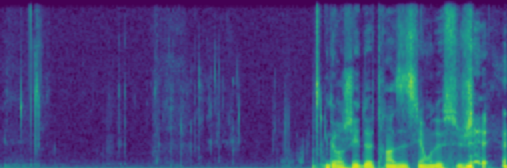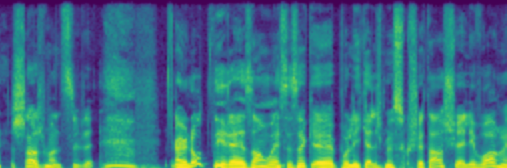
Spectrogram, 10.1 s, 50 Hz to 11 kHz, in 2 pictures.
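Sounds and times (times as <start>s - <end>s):
quiet sip of water: 0.0s - 3.2s
soft wet mouth clicks and smacking noises: 0.0s - 3.3s
speech: 3.2s - 10.1s
laughter: 4.6s - 6.1s.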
